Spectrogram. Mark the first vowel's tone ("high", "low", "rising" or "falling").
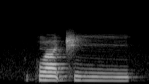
low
